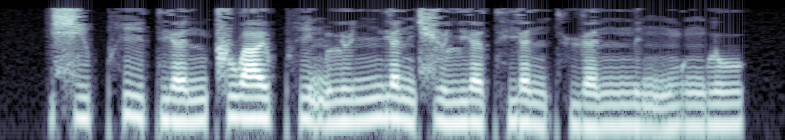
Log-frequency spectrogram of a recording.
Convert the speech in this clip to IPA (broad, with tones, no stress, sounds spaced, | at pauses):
ɕ i˨˦ pʰ i˥˨ t̪ j ɛ˨˦ n ʈ͡ʂ w a˦ ɪ̯ pʰ ḭ˨˩ n l y˨˦ n n̪ j ɛ˥˨ n ɕ y˥˨ l j ɛ˥˨ t̪ʰ j ɛ˥˨ n t̪ʰ ɥ ɛ˨˦ n n̪ ḭ˨˩ ŋ m ʊ˦ ŋ l u˦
